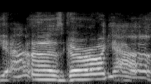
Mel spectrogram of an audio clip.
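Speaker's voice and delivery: put-on girly, feminine online-personality voice. Describing a man's online persona, imitating his feminine internet persona. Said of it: "he be like".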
